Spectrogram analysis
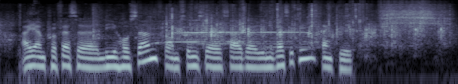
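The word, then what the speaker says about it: Lee Ho-seon: In advance, I am aware that my name is pronounced the same as subway line 2 in Korean. I am Professor Lee Hosan from Sun University.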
